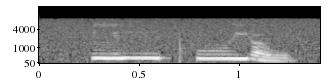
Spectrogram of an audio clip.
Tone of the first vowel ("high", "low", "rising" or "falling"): high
